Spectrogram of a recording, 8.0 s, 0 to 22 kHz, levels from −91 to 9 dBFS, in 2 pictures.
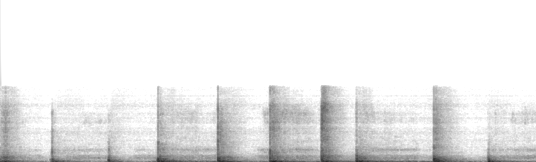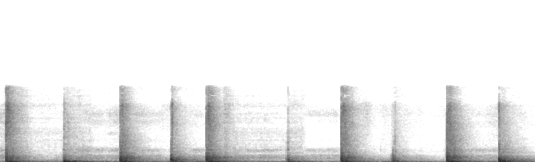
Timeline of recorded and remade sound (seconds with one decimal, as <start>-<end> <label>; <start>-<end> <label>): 0.0-4.7 remade; 4.7-5.7 recorded; 5.7-6.3 remade; 6.3-8.0 recorded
